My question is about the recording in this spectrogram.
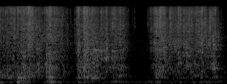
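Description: Aluminium foil crinkling and crumpling as it is folded and pressed shut around a baking dish, in two stretches with a short break between.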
